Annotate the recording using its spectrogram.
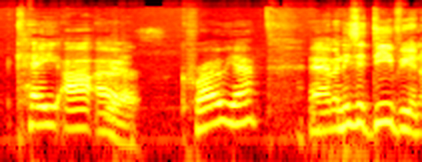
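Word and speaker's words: Kro: crow oh my plan announcing that wrong k-r-o crow yeah and he's a deviant i assume rush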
